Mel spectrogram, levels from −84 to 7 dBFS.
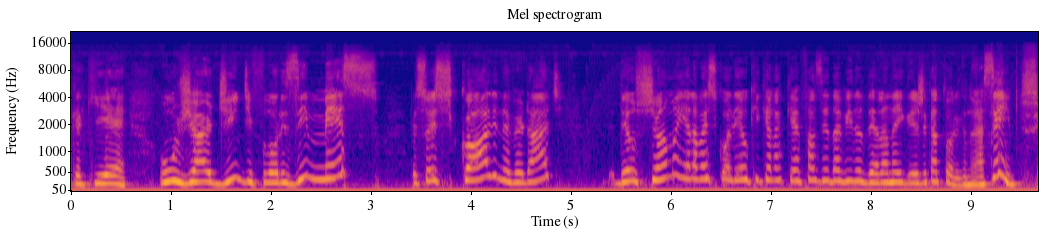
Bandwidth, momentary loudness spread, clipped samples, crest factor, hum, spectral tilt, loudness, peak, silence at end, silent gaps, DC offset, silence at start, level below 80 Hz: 15.5 kHz; 10 LU; under 0.1%; 14 dB; none; -5 dB/octave; -23 LUFS; -8 dBFS; 0 s; none; 3%; 0 s; -44 dBFS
